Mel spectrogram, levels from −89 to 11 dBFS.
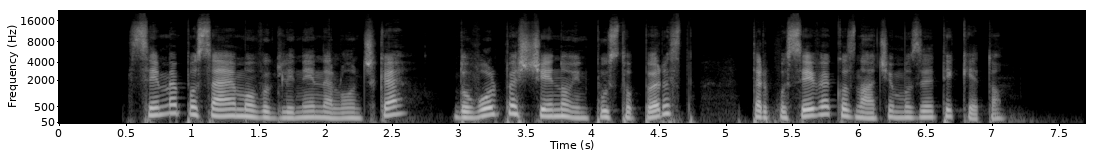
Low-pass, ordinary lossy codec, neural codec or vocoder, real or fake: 19.8 kHz; Opus, 64 kbps; vocoder, 44.1 kHz, 128 mel bands, Pupu-Vocoder; fake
